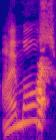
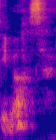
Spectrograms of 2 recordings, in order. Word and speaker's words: Imo's: it was about uh was it Imo's Pizza or Imoz? I believe it's pronounced Imo's. I might be wrong. Um, I I I'm almost certain it's Imo's.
